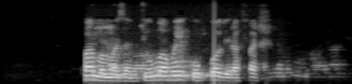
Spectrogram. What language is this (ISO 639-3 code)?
kin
